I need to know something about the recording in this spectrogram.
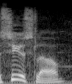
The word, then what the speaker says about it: Siuslaw: The Siuslaw, pronounced Siuslaw, begins in the Coast Range and flows 109 miles to the ocean at Florence.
